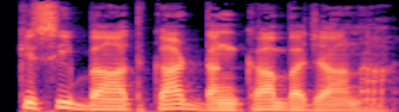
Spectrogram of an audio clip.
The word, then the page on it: डंका: ڈنکا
